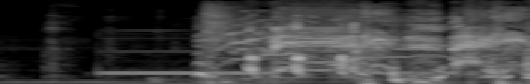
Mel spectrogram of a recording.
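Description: A telephone call rings unanswered: a single steady tone opens, then a brighter, warbling ring takes over and continues at an even level to the end.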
